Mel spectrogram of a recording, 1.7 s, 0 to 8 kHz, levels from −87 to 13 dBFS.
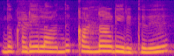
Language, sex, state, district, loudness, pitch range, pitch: Tamil, female, Tamil Nadu, Kanyakumari, -11 LUFS, 245-265 Hz, 255 Hz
